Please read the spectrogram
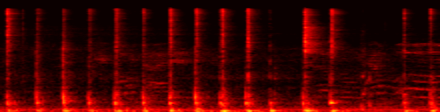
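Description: Large kitchen knife chopping the rind off a squash onto a wooden chopping board, a steady run of sharp knocks about three to four a second.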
